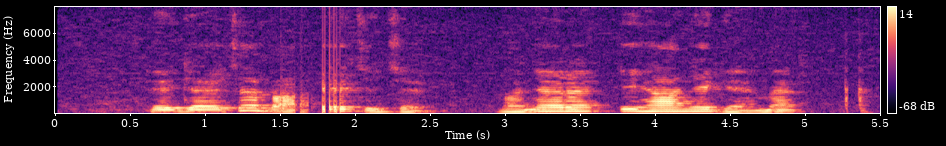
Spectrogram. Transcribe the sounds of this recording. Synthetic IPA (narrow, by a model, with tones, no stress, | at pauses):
e˨ɡe˨e˨t͡ʃe˦ba˨e˦t͡ʃi˨t͡ʃe˨ | ba˨ɲe˦ɾe˦i˦ɦa˦a˦ɲɪ˦ɡe˨e˨me˦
